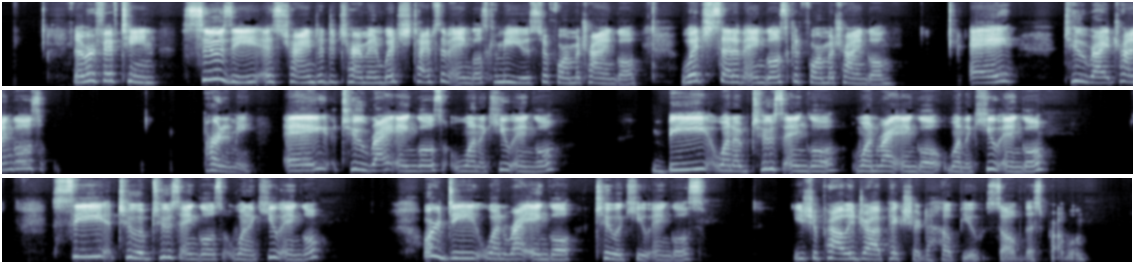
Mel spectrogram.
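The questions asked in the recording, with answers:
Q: Which set of angles could form a triangle?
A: D: one right angle, two acute angles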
